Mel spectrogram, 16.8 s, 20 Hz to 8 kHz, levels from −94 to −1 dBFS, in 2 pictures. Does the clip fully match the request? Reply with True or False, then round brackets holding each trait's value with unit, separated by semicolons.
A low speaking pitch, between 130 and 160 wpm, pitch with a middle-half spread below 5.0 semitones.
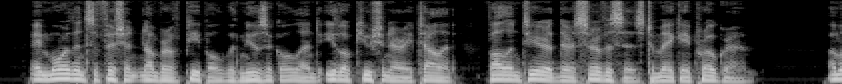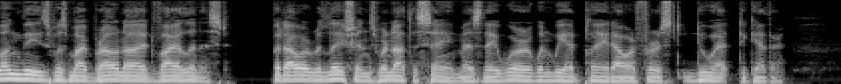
True (105 Hz; 155 wpm; 2.7 semitones)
